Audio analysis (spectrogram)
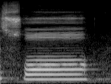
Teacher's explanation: موٹا پڑھنا ہے، ٹھیک ہے، سا کی آواز نہیں آئے گی، صا، ہا کے اوپر کھڑا زبر ہے، اس کو بھی 2 کاؤنٹس کھینچیے۔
